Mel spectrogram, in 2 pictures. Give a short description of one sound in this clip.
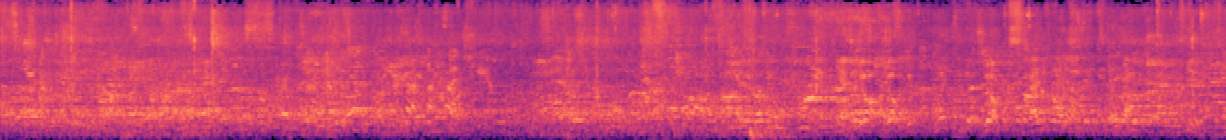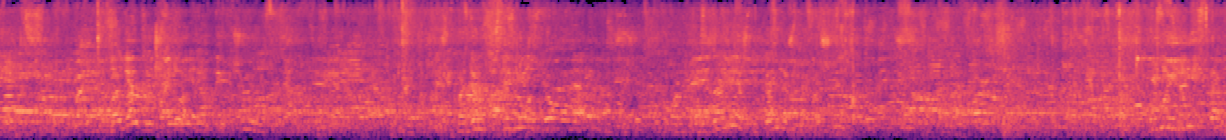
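Many voices chatter at once in a large echoing hall.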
